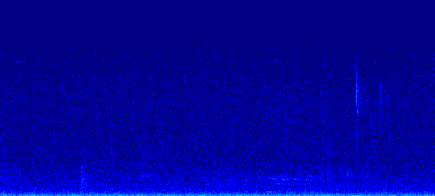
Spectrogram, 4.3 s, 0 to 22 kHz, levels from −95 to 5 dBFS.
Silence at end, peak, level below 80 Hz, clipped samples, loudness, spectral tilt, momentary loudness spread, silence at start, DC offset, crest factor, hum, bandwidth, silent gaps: 0 s; -48 dBFS; -76 dBFS; under 0.1%; -68 LUFS; -4 dB/octave; 1 LU; 0 s; under 0.1%; 20 dB; none; 17 kHz; none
